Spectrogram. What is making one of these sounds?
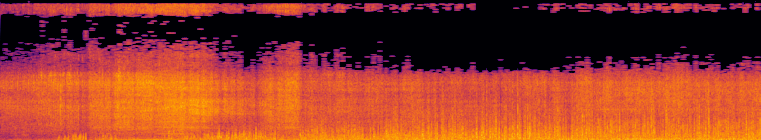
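Tyres roll and crunch over a rough road surface.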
